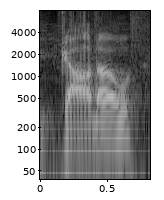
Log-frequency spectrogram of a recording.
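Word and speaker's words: Godot: conclusion was basically that if there was such a thing as the correct pronunciation, it probably it probably would be Gardo cuz I think that's what like one of the first developers of it or whatever called it.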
